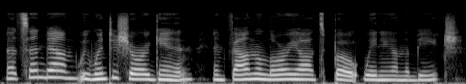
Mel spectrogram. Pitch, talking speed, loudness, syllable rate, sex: 240 Hz, 205 wpm, -15 LUFS, 5.1 syllables/s, female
